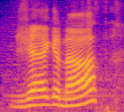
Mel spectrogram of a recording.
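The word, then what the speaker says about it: Jagannatha: the players the map the way you're supposed to pronounce is like jagannath but the a at the end is because it's like a indian word in fact it's like the indian word that is uh eventually in english was ends up as juggernaut or something like that uh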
